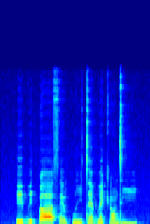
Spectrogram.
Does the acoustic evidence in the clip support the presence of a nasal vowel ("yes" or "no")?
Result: yes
